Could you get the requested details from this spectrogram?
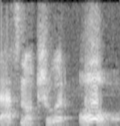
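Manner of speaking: the word all hit hard, heavily stressed. Repeating a disagreement phrase, stress on all. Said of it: "The stress is on the all".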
